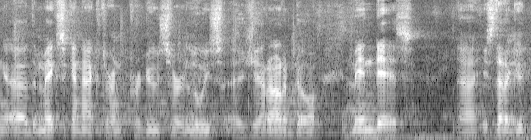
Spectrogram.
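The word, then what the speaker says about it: Luis Gerardo Méndez: So this is Jouni from Finnish Amusa interviewing the Mexican actor and producer Luis Gerardo Mendéz. Is that a good pronunciation?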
